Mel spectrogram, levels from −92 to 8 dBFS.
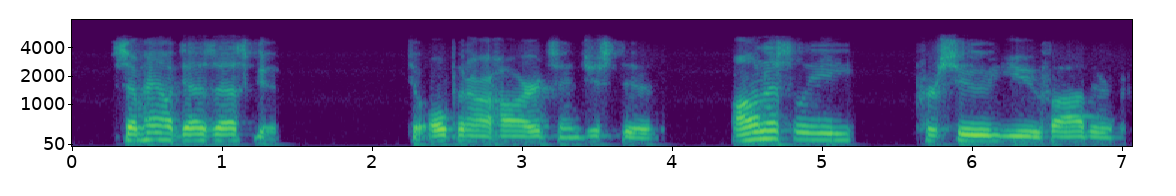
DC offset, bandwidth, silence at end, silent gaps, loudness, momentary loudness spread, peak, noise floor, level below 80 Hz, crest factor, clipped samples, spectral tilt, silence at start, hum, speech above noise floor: under 0.1%; 5.2 kHz; 0.05 s; none; -20 LUFS; 12 LU; -2 dBFS; -78 dBFS; -50 dBFS; 18 dB; under 0.1%; -11.5 dB/octave; 0.3 s; none; 59 dB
